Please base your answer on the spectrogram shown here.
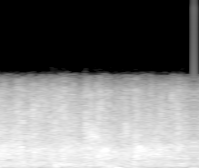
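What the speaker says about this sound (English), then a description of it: "let's give a round of applause for Nicola" An audience applauding at a research forum on civil registration and vital statistics, a brief, full burst of many hands clapping at an even, steady level throughout.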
